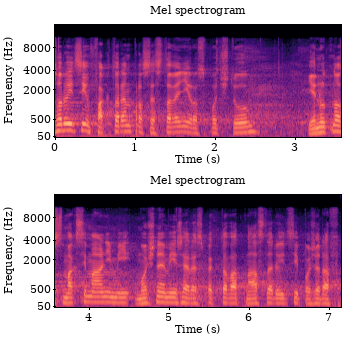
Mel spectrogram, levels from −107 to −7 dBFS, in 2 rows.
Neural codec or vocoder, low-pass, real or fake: none; 10.8 kHz; real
